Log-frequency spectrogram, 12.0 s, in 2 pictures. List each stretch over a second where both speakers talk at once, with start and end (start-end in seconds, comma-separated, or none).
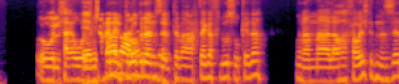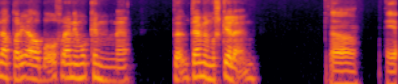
1.3-2.7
